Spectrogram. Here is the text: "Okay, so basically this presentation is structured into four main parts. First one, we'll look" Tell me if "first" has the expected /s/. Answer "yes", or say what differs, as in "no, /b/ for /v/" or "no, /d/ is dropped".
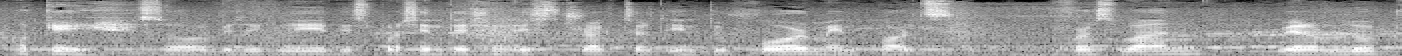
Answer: yes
